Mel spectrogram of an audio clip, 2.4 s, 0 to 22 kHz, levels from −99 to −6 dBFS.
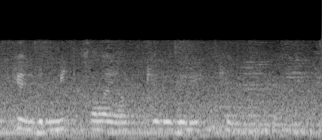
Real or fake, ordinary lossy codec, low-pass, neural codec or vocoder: real; none; none; none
